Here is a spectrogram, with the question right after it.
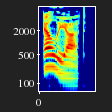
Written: eliott

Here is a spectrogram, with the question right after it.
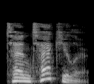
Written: tentacular

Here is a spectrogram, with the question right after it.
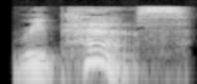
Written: repass

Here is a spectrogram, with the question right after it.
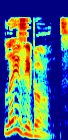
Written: lazybones

